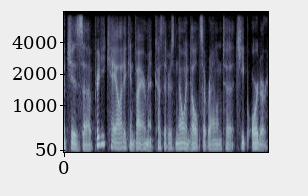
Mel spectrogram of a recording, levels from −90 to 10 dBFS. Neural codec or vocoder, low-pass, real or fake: codec, 16 kHz, 0.8 kbps, ZipCodec; 7.2 kHz; fake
